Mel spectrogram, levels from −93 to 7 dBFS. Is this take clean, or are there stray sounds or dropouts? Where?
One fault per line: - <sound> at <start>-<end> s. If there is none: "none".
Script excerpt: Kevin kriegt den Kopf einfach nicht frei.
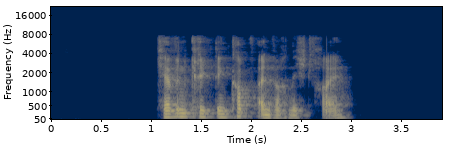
none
